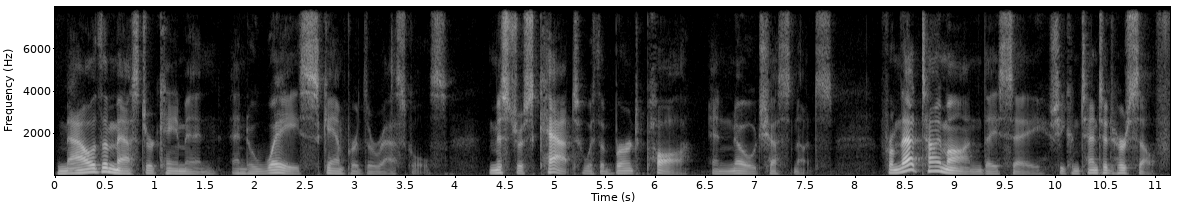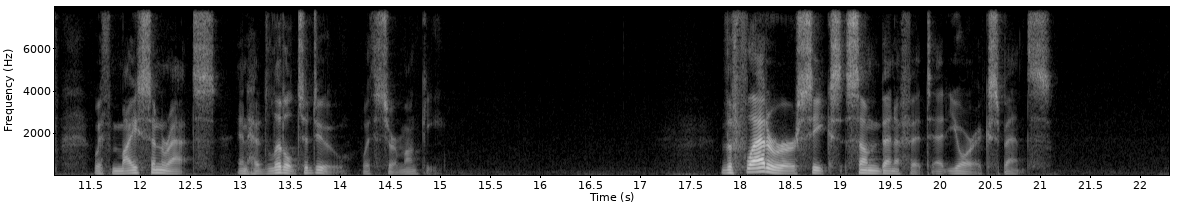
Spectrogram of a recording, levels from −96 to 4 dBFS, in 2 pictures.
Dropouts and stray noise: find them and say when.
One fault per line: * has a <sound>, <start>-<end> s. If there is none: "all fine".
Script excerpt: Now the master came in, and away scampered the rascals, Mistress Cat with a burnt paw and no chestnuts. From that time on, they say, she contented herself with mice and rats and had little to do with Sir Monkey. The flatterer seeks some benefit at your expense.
all fine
